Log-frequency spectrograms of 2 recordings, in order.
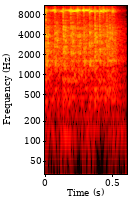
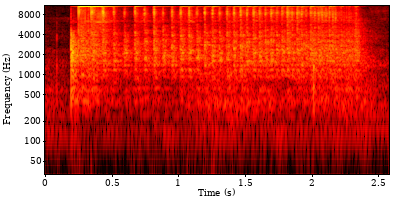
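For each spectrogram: First: clad (non-silver) quarter. Second: real 90% silver quarter.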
